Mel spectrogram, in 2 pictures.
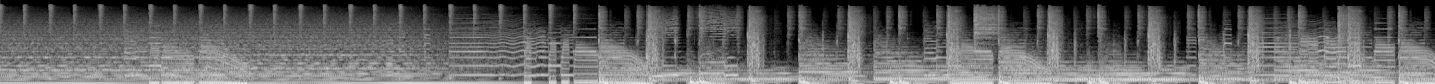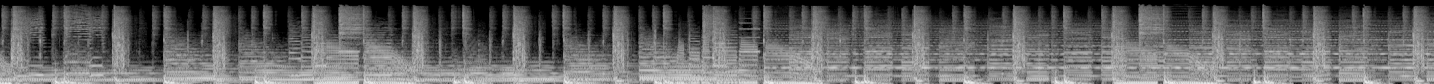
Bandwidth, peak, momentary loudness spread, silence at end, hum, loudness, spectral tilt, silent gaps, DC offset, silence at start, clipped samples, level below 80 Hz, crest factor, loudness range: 17.5 kHz; 0 dBFS; 5 LU; 0 s; none; -13 LUFS; -5 dB/octave; none; under 0.1%; 0 s; under 0.1%; -16 dBFS; 12 dB; 2 LU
